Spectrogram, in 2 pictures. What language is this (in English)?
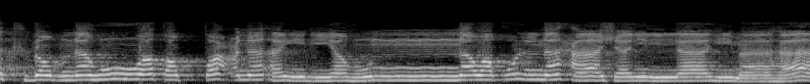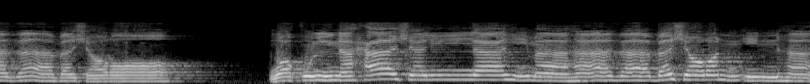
Arabic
